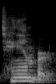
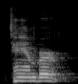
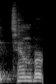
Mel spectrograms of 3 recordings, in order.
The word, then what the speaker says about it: timbre: the second one is what's commonly called Tambor TI mb ar e Tambor some people say timbre but I think it's pronounced Tambor become quote me on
